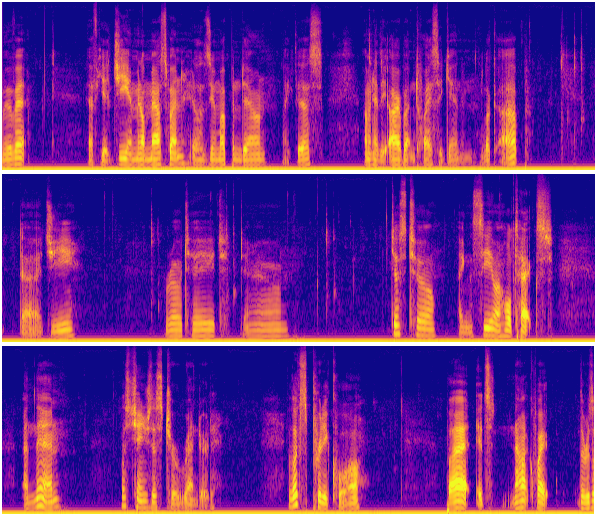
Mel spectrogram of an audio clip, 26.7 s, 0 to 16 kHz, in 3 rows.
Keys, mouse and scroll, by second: 5.5 r, 8.5 g, 11.3 r, 12.3 g, 13.8 g.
